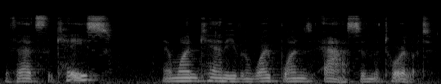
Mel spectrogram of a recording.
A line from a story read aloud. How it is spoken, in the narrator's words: The master replied calmly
